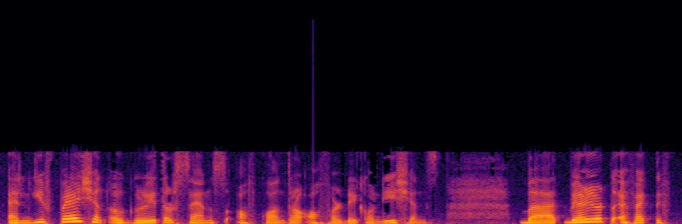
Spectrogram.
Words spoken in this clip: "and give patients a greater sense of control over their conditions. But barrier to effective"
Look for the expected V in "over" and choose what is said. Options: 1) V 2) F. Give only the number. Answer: 2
